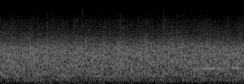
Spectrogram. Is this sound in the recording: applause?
yes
